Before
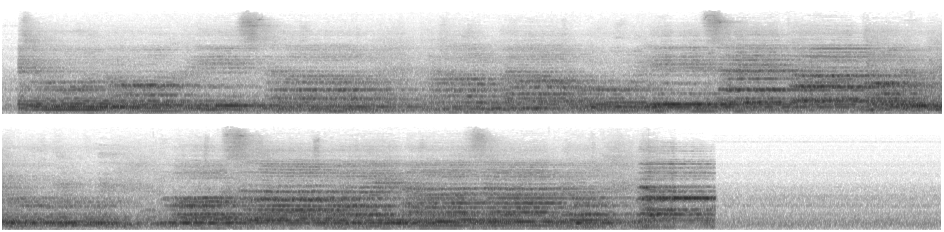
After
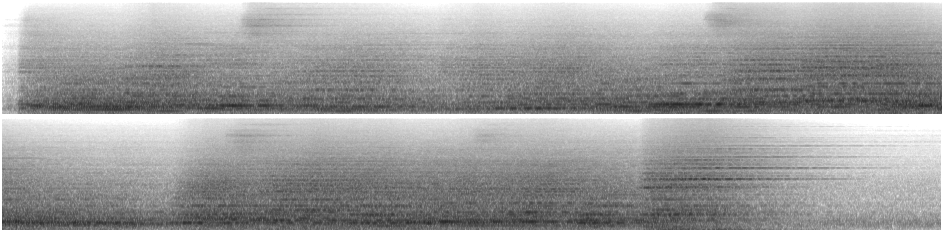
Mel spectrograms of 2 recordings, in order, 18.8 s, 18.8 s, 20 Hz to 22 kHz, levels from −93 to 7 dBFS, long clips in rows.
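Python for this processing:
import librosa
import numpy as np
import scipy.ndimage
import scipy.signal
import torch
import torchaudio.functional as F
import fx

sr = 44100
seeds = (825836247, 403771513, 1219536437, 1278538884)

y = fx.lower_of_two(x, sr, delay_ms=0.42)
y = fx.rev_shimmer(y, sr, seeds[0], rt60_s=2.2, semitones=7, shimmer_db=-8, drr_db=-11.0)
y = y * 10.0 ** (-6.5 / 20.0)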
